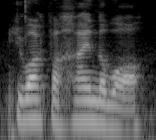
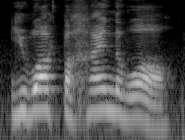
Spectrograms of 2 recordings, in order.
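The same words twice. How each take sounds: First: Said in the usual way. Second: "walk" hit high and loud; stress on walk. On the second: Shown as a demonstration. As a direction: punch "walk behind the wall" louder.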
